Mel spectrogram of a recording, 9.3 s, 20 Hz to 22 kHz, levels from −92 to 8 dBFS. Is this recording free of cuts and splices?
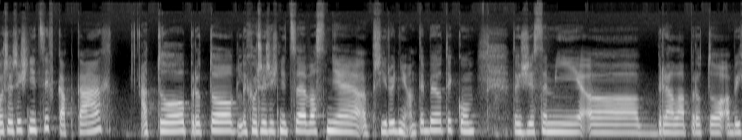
no; 1 cut; at 1.5 s

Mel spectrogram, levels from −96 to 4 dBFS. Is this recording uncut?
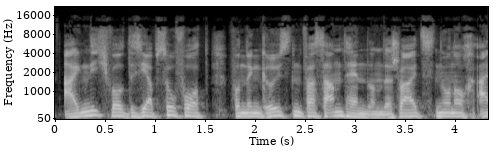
yes; 0 cuts

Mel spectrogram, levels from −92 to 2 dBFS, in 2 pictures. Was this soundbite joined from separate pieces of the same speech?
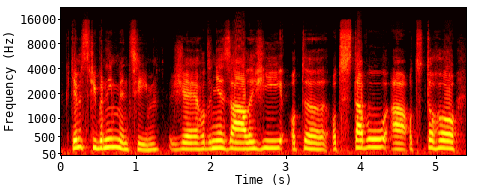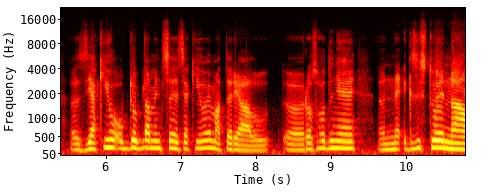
yes; 2 cuts; at 1.3 s, 6.5 s

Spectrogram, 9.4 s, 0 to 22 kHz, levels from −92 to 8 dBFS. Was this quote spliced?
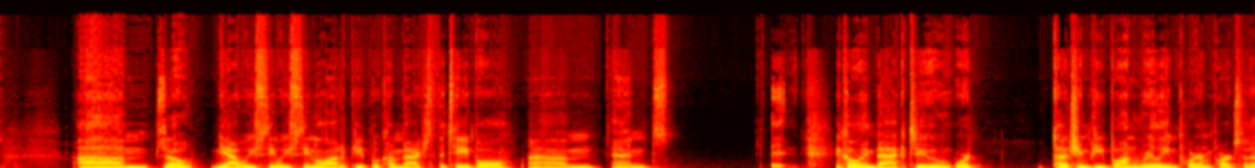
yes; 4 cuts; at 2.1 s, 4.5 s, 6.3 s, 7.2 s

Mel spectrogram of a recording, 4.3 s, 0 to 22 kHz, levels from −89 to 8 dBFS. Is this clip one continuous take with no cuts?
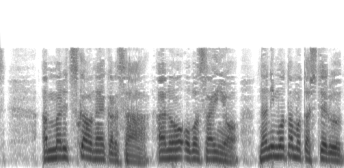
no; 1 cut; at 1.9 s

